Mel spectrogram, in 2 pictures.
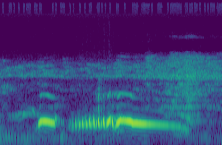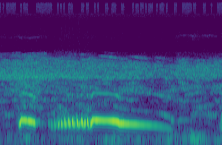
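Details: Barbary dove (puter) cooing nonstop: each phrase opens with a short clipped note, rolls into a pulsing trill, then draws out into a long falling coo, repeating about every two and a half seconds.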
